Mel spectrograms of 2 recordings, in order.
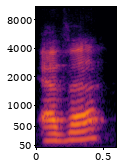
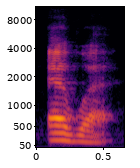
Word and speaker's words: Eve: So we say Eve, but the better pronunciation is Eva or Ewa.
